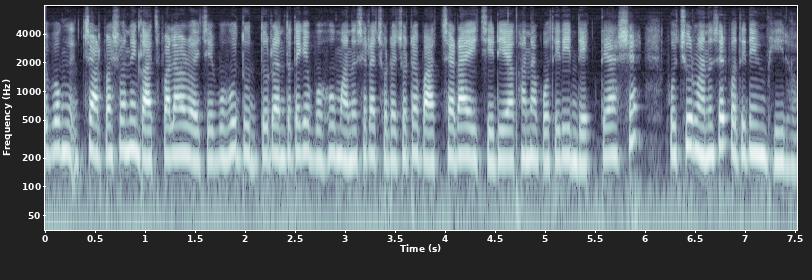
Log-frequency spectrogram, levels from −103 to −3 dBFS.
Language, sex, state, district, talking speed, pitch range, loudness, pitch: Bengali, female, West Bengal, Purulia, 190 wpm, 195-225 Hz, -16 LUFS, 215 Hz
